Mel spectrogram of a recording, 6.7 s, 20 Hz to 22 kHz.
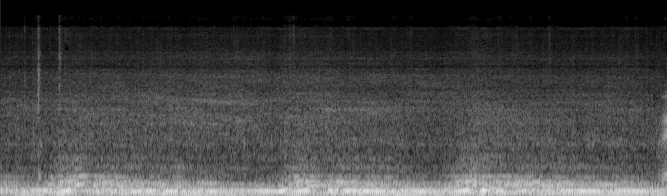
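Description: Deep V8 exhaust rumble of a Dodge Ram 1500 with the 4.7L engine, heard from inside the cab: steady, loud low drone with slight revving swells, no talking.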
